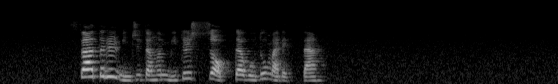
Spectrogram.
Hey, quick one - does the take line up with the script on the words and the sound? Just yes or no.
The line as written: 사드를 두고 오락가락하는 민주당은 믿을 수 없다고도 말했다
no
